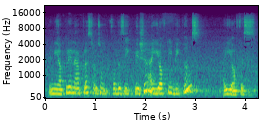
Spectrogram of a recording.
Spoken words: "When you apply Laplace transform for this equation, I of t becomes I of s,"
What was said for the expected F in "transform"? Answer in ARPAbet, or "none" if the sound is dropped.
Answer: none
